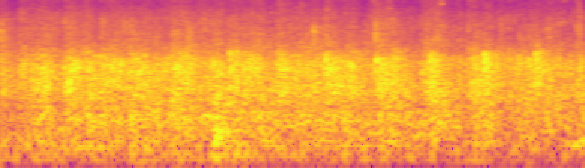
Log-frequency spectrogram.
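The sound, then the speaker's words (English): A church audience claps together for the Lord during a morning service, a dense, steady patter of many hands that holds at an even level for several seconds with no voices over it. “Give the Lord a clap this morning.”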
